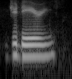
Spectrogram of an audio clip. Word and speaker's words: Jerderius: Jadarius. – Could you spell that? – J-E-R-D-E-R-I-U-S.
